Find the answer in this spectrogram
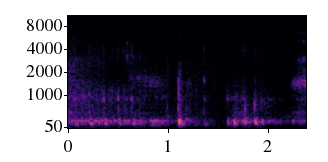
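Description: Computer keyboard keys tapped several times, light separate clicks over a steady low hum on the line.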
